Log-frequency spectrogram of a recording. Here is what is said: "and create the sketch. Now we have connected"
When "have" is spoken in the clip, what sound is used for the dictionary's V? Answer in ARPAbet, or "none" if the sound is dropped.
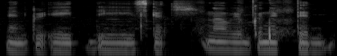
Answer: B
